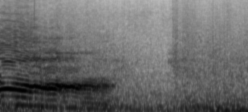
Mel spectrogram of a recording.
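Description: Calliope rocket artillery strike in the Company of Heroes video game: a loud booming explosion with a rumbling tail that fades over a couple of seconds, with no talk.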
